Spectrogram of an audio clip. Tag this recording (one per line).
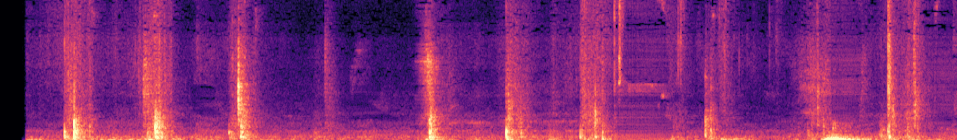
sound
walking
